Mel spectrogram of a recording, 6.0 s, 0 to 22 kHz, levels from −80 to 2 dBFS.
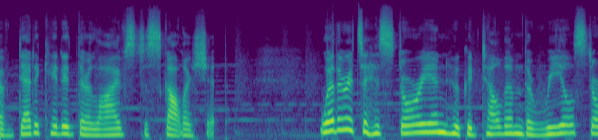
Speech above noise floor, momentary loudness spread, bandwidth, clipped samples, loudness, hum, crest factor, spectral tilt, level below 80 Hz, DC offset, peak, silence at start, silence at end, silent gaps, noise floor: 31 dB; 9 LU; 16 kHz; under 0.1%; -16 LUFS; none; 14 dB; -5.5 dB/octave; -52 dBFS; under 0.1%; -2 dBFS; 0 s; 0 s; none; -47 dBFS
